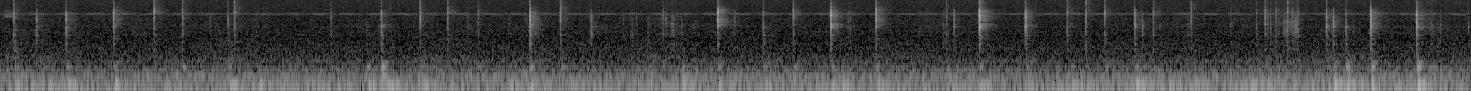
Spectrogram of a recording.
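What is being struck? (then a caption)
Graphite tennis racket frame with glued rhinestones. Long acrylic nails tap along the hollow frame and glued-on rhinestones of a graphite composite tennis racket lying flat on a black cloth. The result is a quiet, irregular stream of short, dry, bright clicks that stop almost instantly, over a steady low hum and a faint constant high tone.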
